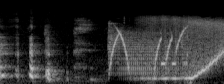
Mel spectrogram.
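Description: Laughter trailing off, then about a second in a synthesized transition sound effect starts suddenly: quick pitch glides up and down over a held low tone, ending in a fast rising sweep.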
